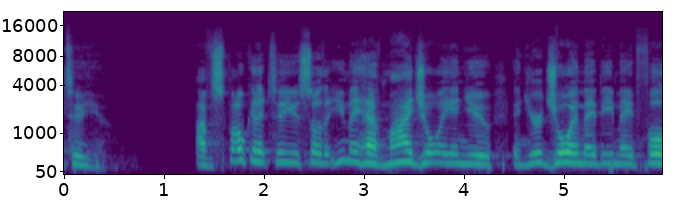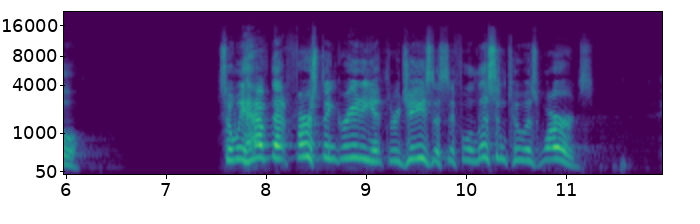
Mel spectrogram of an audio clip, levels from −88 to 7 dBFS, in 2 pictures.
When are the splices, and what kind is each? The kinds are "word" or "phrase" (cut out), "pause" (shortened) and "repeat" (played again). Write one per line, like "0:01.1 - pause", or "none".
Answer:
none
